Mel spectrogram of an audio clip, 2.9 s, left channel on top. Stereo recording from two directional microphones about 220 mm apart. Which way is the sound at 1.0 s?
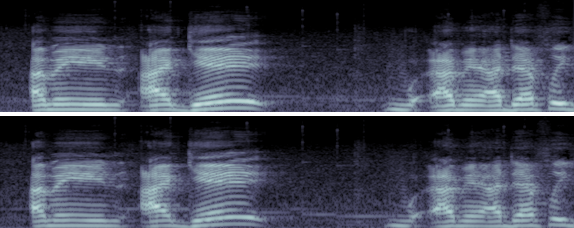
20° left (ahead or behind).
